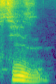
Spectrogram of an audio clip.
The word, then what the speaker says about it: seize: Et je pense qu'on prononce seize. S-E-I-Z-E, c'est seize.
